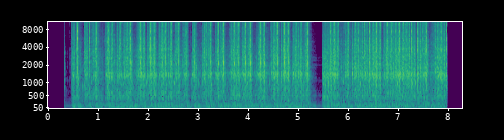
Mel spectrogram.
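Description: Typewriter typing sound effect: a fast run of key clicks, broken by one short pause about five and a half seconds in.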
